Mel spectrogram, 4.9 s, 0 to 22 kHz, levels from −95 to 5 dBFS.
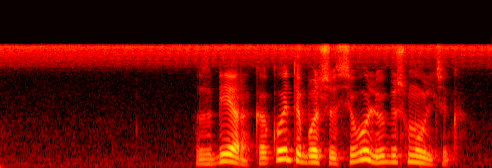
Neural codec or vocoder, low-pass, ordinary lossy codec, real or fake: none; 7.2 kHz; none; real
